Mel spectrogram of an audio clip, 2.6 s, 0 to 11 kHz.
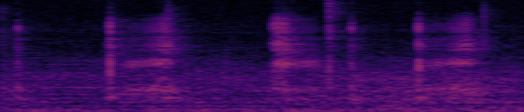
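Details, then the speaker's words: Mercedes SL600 repaired driver and passenger throttle actuators driven by tested EGAS module: sharp paired clicks and soft whir as both open and close in sync; normal operation. "and now we're going to activate both of them at the same time I'm going to focus from one to another but right now when you open one obviously you see the other one follows so they both work synchronized"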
